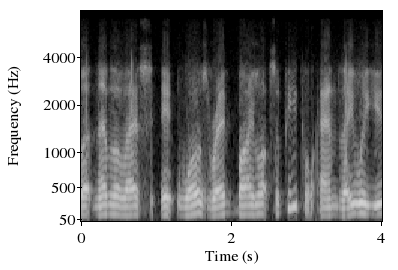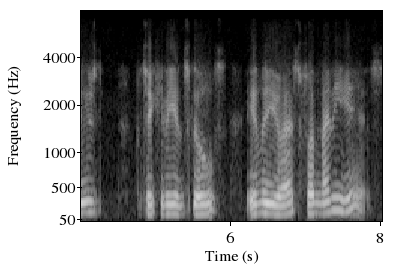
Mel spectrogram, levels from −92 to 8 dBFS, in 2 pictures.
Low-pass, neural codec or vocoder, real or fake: 7.2 kHz; none; real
